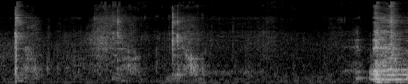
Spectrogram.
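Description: Bean curry with salt just added is stirred in a pan, a few distinct scraping strokes spaced out over a few seconds, close and moderately loud with quiet gaps between.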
